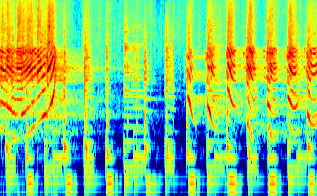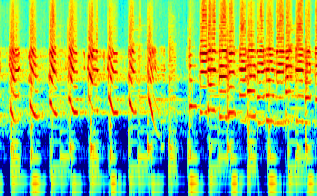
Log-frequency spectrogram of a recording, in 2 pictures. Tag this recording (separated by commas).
Music, Funny music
